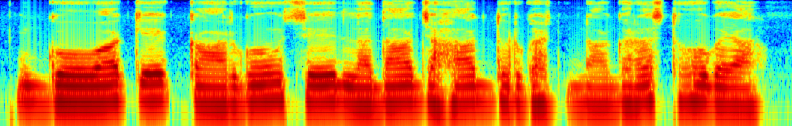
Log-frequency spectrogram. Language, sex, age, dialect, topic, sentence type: Hindi, male, 18-24, Garhwali, banking, statement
